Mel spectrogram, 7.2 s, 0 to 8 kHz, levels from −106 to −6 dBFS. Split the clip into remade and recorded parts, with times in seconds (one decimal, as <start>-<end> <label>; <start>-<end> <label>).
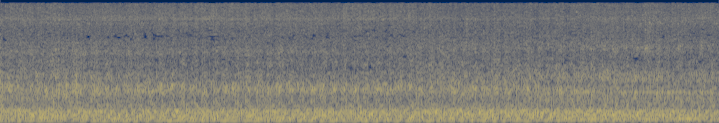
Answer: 0.0-0.5 remade; 0.5-1.5 recorded; 1.5-5.8 remade; 5.8-7.2 recorded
